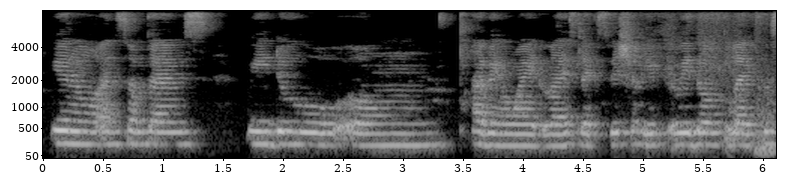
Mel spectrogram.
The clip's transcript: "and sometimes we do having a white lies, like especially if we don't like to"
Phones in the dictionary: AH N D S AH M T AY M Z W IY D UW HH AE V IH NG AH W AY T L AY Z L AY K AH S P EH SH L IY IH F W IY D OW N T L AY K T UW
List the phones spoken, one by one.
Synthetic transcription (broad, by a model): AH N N S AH M T AY M S W IY D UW HH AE V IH NG AH W AY T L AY S L AY K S IH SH IY IH F W IY D OW N T L AY K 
